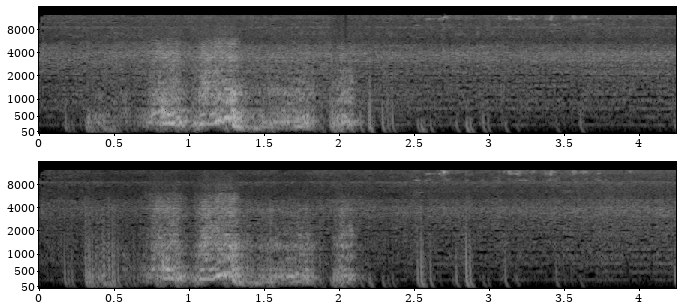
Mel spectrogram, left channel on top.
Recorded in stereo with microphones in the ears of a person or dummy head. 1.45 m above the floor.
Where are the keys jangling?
5° left (ahead or behind), 1.7 m.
